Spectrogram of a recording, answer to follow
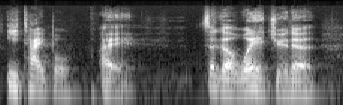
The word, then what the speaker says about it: Itaipu: In Latin America, is this Spanish or Portuguese? This shouldn't be Spanish, this should be indigenous - they say Itaipu, kind of strange, Itaipu.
